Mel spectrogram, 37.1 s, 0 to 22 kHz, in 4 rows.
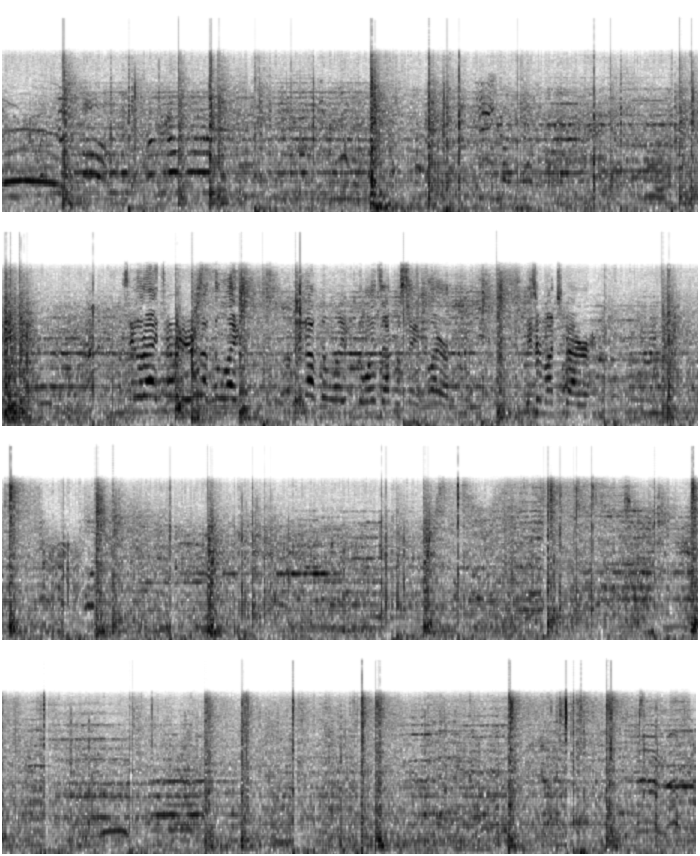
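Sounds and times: music playing: 0:00.0 - 0:37.0
firework shells bursting: 0:07.8 - 0:09.9, 0:10.5 - 0:22.6, 0:23.6 - 0:36.8.

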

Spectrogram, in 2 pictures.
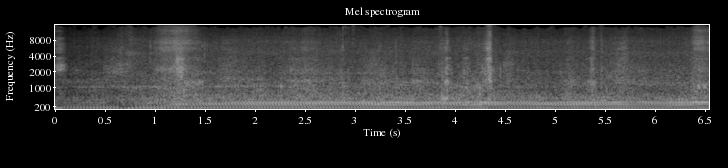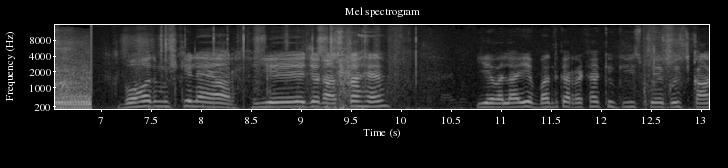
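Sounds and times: scooter engine running under load: 0:00.0 - 0:06.9
wind and road noise: 0:00.0 - 0:13.0.

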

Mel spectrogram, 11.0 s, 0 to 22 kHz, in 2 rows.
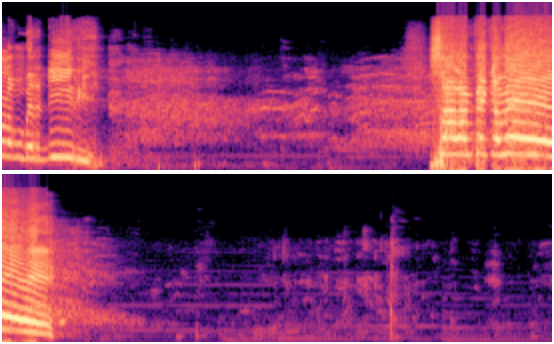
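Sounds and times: audience laughing: 0:01.0 - 0:04.3, 0:08.1 - 0:10.6.

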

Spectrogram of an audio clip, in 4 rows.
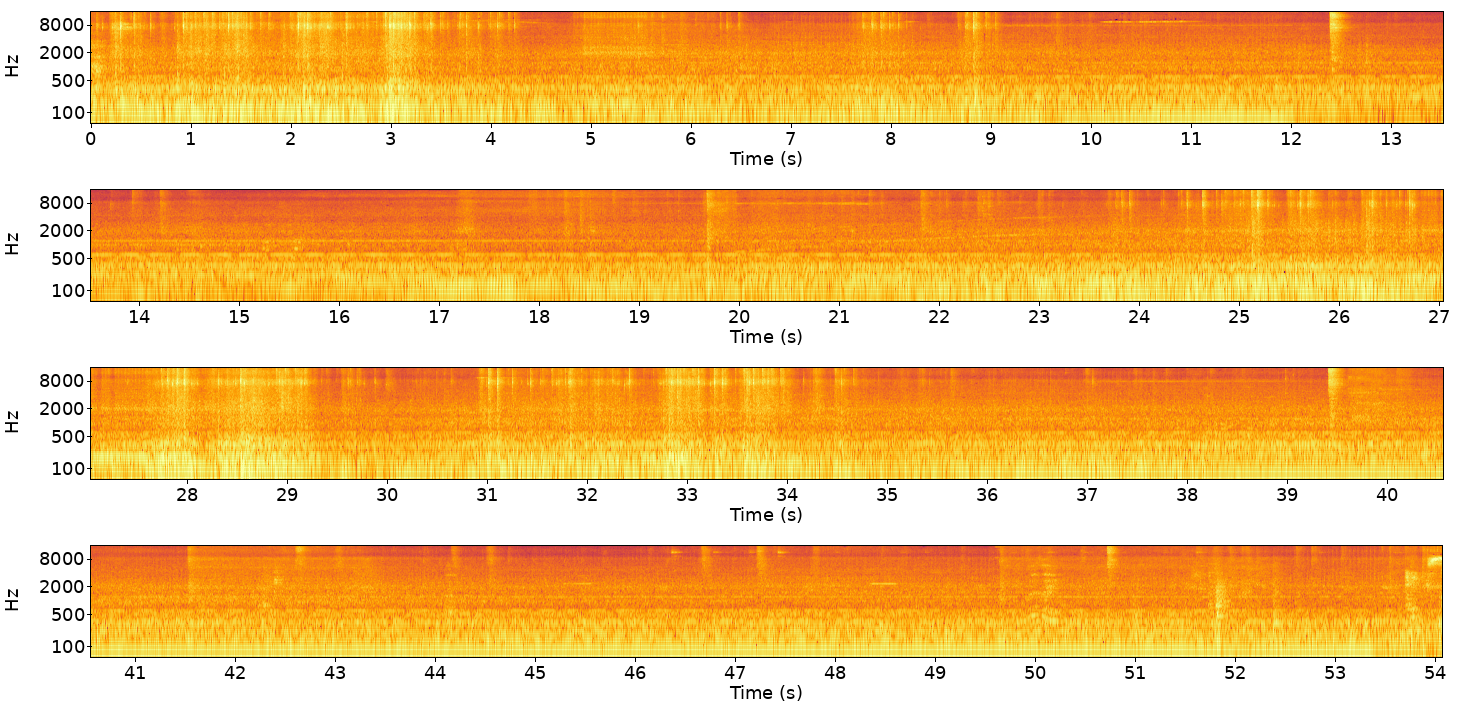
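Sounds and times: bus drivetrain humming: 0:00.0 - 0:54.0.

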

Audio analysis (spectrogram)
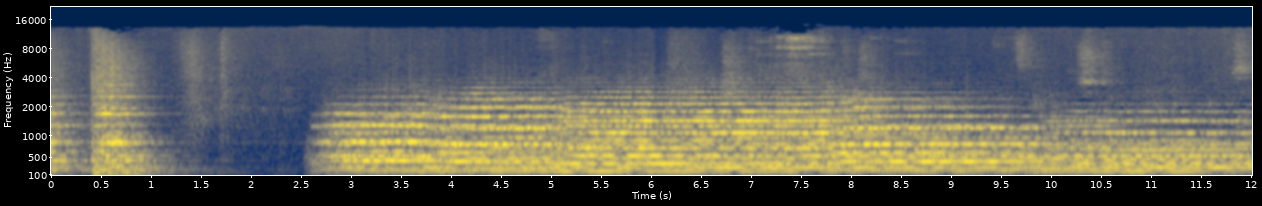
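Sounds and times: brass band holding a sustained chord: 0:02.5 - 0:12.0.

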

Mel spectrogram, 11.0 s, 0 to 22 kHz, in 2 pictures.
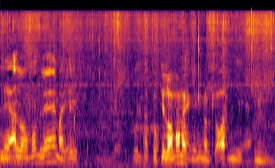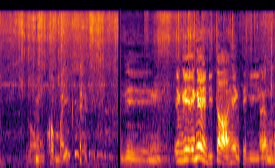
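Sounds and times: man talking: 0:00.0 - 0:01.6, 0:02.6 - 0:07.2, 0:07.9 - 0:11.0.

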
